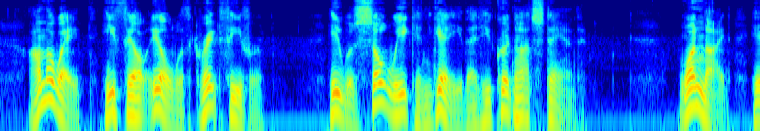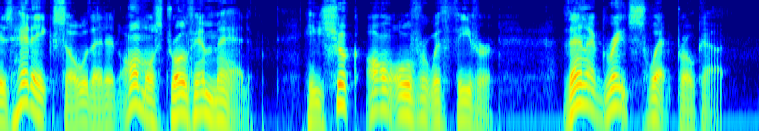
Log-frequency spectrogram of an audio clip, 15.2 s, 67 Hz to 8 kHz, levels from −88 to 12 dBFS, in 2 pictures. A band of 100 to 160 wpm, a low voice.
No: average, 175 wpm; low, 115 Hz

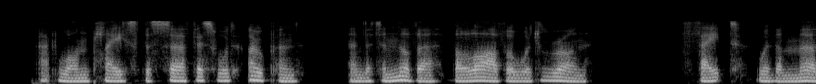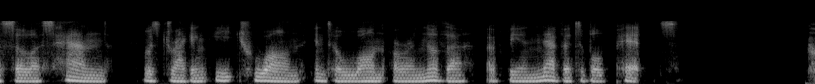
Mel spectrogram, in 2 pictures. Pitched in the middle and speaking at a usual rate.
No: medium, 150 Hz; slow, 115 wpm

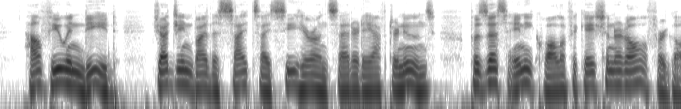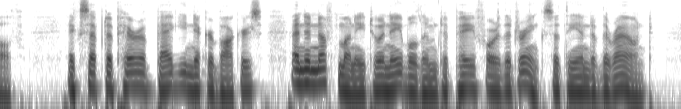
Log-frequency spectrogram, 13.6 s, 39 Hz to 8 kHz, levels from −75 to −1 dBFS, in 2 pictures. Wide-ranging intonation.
No: average, 3.4 semitones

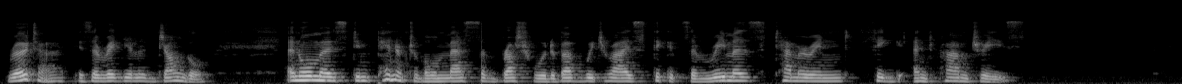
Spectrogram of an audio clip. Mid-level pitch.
Yes: medium, 155 Hz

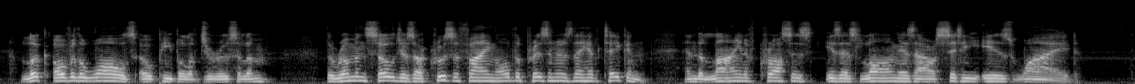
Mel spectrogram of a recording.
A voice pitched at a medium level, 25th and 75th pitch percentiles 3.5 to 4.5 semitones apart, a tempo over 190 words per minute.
No: medium, 145 Hz; average, 3.8 semitones; average, 170 wpm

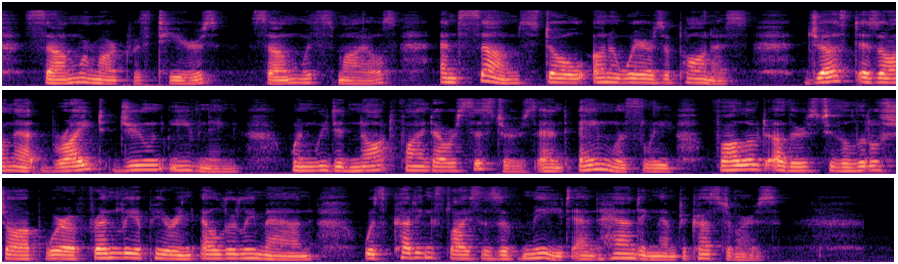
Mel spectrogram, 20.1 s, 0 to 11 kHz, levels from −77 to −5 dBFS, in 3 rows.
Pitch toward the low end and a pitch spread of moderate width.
No: medium, 150 Hz; average, 4.1 semitones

